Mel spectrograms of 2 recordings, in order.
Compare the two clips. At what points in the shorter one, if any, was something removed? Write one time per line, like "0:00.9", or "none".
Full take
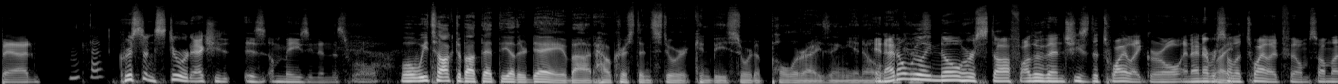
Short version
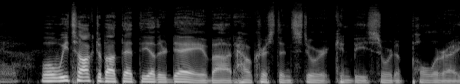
none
